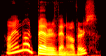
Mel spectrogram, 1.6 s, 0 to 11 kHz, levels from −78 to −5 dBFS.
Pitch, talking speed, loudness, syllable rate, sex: 170 Hz, 225 wpm, -17 LUFS, 6.4 syllables/s, male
